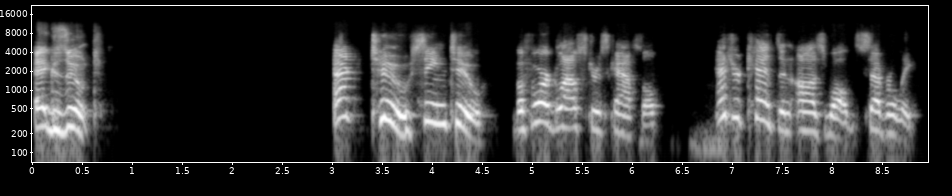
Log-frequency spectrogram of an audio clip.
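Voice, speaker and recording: A woman's voice: fairly high pitch, sing-song, slow pace, long pauses, a bit bright. A woman reading out stage directions as scripted narration for a play.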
